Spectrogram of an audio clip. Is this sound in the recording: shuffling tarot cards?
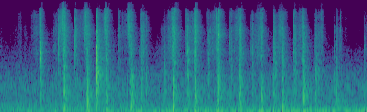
yes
